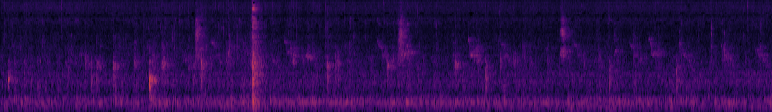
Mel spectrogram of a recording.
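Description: Batter-coated naan pieces deep-frying in a pan of oil, a steady sizzle with scattered crackles and pops. A few sharp metal clinks, the loudest about three seconds in.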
